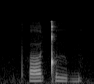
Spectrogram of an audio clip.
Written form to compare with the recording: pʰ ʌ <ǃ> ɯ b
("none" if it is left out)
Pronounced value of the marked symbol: ǃ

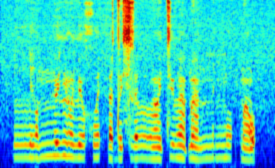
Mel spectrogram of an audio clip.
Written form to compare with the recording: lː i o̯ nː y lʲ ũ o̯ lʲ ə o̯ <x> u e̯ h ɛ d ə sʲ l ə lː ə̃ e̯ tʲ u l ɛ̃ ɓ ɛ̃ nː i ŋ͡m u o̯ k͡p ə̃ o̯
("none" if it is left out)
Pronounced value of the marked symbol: x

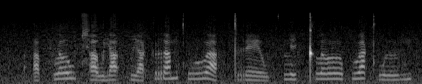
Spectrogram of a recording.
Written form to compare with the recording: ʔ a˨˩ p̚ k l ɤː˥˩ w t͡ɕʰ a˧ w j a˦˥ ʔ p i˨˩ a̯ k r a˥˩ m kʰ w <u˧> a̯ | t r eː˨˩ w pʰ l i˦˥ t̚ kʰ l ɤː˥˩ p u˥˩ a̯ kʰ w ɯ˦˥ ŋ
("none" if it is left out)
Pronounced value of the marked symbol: u˥˩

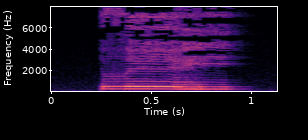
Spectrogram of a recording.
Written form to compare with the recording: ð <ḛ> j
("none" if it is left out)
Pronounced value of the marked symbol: e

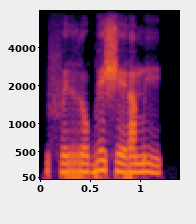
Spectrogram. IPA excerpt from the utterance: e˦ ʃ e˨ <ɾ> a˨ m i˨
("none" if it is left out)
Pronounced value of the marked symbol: ɾ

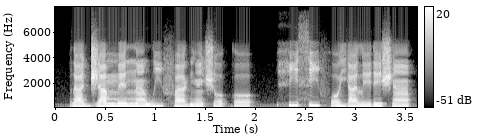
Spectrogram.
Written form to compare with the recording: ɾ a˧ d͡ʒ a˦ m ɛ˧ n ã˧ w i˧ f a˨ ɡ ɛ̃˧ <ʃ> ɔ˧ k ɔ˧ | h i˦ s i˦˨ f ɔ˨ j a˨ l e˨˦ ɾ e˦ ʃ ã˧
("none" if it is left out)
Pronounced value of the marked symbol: ʃ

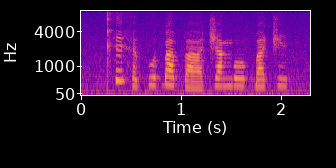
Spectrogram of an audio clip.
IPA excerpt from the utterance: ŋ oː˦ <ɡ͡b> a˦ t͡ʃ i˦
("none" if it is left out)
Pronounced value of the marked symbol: ɡ͡b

